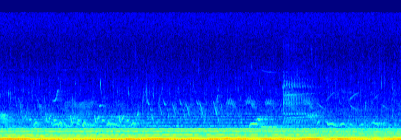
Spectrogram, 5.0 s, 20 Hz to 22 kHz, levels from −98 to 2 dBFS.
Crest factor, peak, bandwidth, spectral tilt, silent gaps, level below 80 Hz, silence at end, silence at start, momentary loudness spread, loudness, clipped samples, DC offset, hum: 12 dB; -18 dBFS; 8.8 kHz; -9 dB/octave; none; -58 dBFS; 0 s; 0 s; 3 LU; -31 LUFS; under 0.1%; under 0.1%; none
